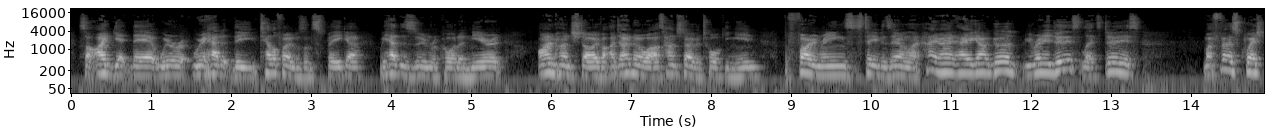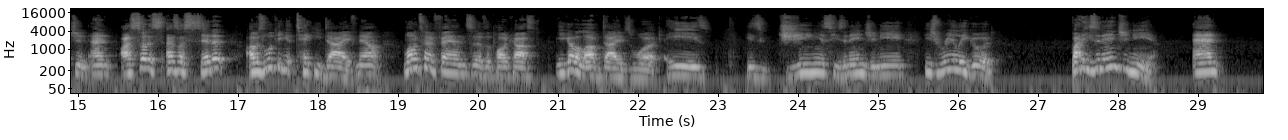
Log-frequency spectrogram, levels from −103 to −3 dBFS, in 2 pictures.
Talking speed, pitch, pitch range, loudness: 195 wpm, 140 Hz, 125-170 Hz, -40 LUFS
